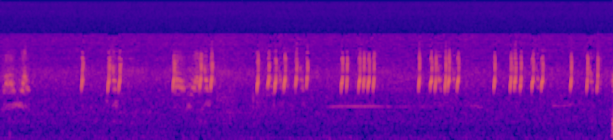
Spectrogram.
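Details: Pakistani quail song on a mobile recording: rapid bursts of two to five crisp, high chirps, spaced roughly a second apart, against a hissy background with a faint low tone.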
